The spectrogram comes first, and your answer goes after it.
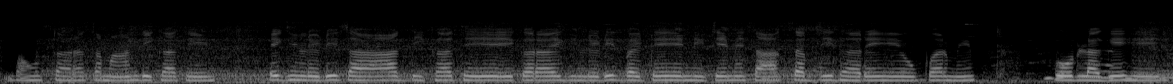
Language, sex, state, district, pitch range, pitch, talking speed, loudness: Hindi, female, Maharashtra, Dhule, 185-195 Hz, 190 Hz, 130 wpm, -33 LUFS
